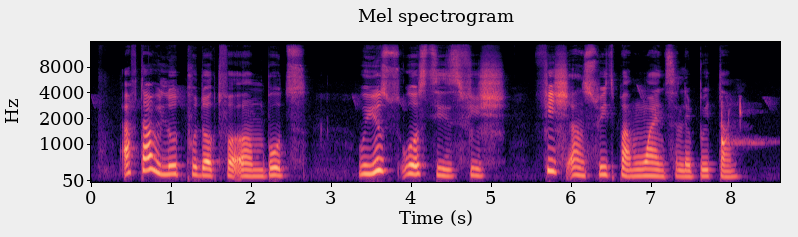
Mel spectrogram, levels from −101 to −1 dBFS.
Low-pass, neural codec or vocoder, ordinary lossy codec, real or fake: 14.4 kHz; none; none; real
